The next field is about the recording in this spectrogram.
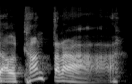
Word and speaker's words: Alcantara: I'm kicking myself because I was calling him Alcantara again. Like it's a pitcher after my own heart, and I can't even say his name right. Alcantara. It's Alcantara.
